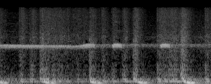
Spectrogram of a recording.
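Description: Electronic intro music with a steady kick-drum beat of about three beats a second, under a high held whistle-like tone that stops just before the end.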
